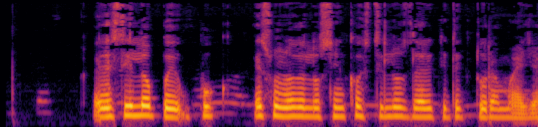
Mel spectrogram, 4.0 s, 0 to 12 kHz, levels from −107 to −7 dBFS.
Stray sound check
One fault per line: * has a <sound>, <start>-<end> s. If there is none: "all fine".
all fine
